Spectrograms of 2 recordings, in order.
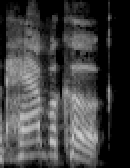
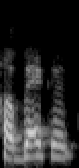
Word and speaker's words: Habakkuk: It's Habakkuk. I promise. – Okay, listen. It's Habakkuk. The one with the H.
